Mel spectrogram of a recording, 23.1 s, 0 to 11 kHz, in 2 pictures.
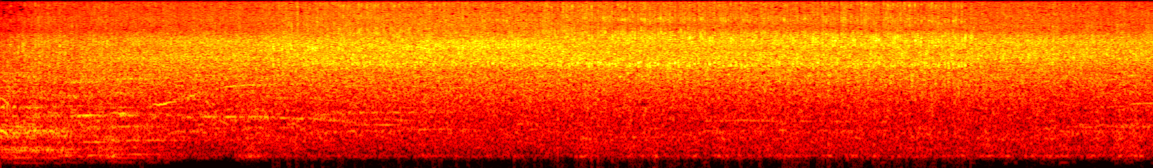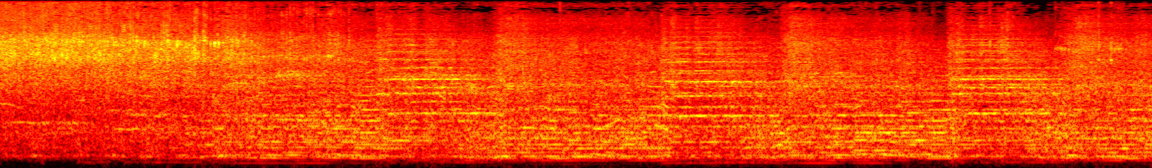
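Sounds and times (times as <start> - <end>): large audience applause: 0.0 - 16.8.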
